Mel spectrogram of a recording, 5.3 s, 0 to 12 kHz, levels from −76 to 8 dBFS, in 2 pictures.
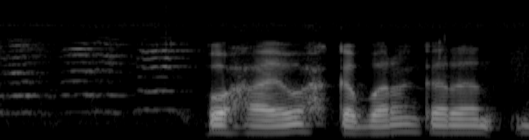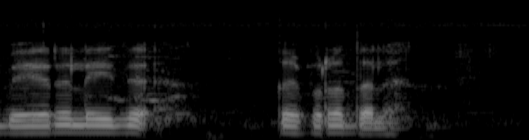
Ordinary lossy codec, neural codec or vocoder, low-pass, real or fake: none; none; 10.8 kHz; real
